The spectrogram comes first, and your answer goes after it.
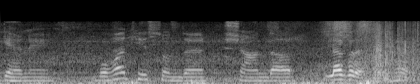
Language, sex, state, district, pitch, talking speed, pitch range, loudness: Hindi, female, Chandigarh, Chandigarh, 170 Hz, 115 wpm, 170-195 Hz, -18 LUFS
